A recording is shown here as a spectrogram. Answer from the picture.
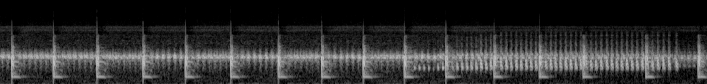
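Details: Frogs, toads and tree frogs calling together: crisp knocking notes repeated about twice a second over a continuous rattling trill that grows denser toward the end.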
